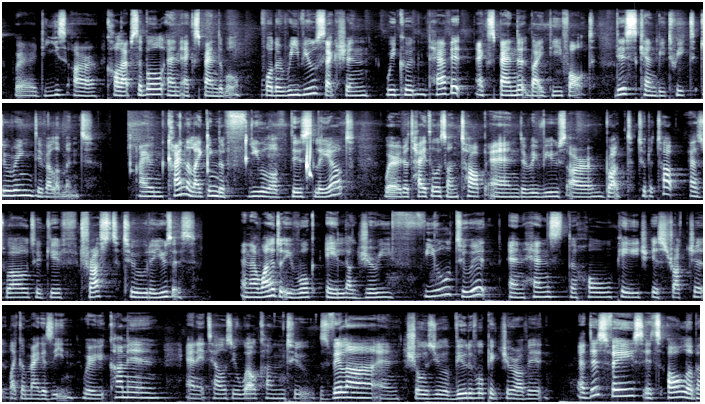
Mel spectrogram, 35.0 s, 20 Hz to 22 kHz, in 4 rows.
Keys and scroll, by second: 1.2 super+v, 7.0 super+z, 7.2 Right, 9.8 Left, 14.3 Escape, 16.6 2, 16.7 Return, 17.3 super+s, 22.4-23.6 typing, 25.6-26.7 typing, 28.4 BackSpace, 32.3 alt+super+c, 33.2 alt+super+v, 34.4 alt+super+c, 34.6 4, 34.7 Return.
